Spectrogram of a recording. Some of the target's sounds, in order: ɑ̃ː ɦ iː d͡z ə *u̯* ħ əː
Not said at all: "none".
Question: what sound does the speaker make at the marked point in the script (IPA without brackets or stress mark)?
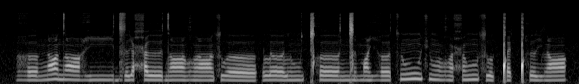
i̯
